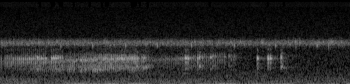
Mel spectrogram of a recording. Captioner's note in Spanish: croar de ranas al fondo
